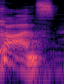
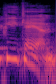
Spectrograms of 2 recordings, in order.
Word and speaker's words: pecan: it's it's they they sell a lot of pecans so i will never say pecan because it's not a bunch of peas in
